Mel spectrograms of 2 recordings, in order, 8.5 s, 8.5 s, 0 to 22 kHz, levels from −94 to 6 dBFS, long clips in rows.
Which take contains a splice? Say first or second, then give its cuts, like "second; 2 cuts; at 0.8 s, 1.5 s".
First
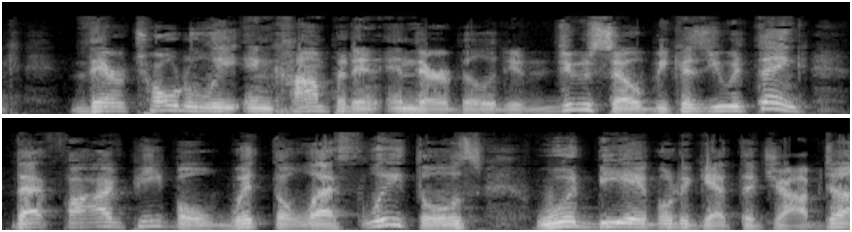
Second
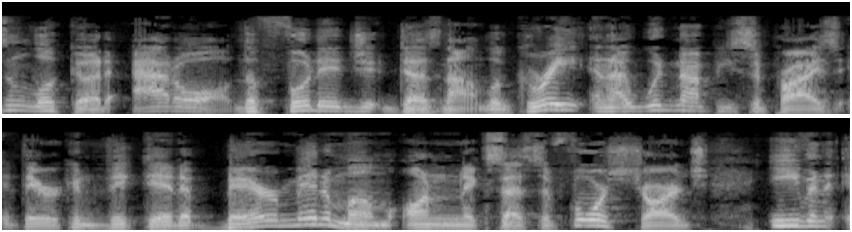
second; 1 cut; at 1.2 s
